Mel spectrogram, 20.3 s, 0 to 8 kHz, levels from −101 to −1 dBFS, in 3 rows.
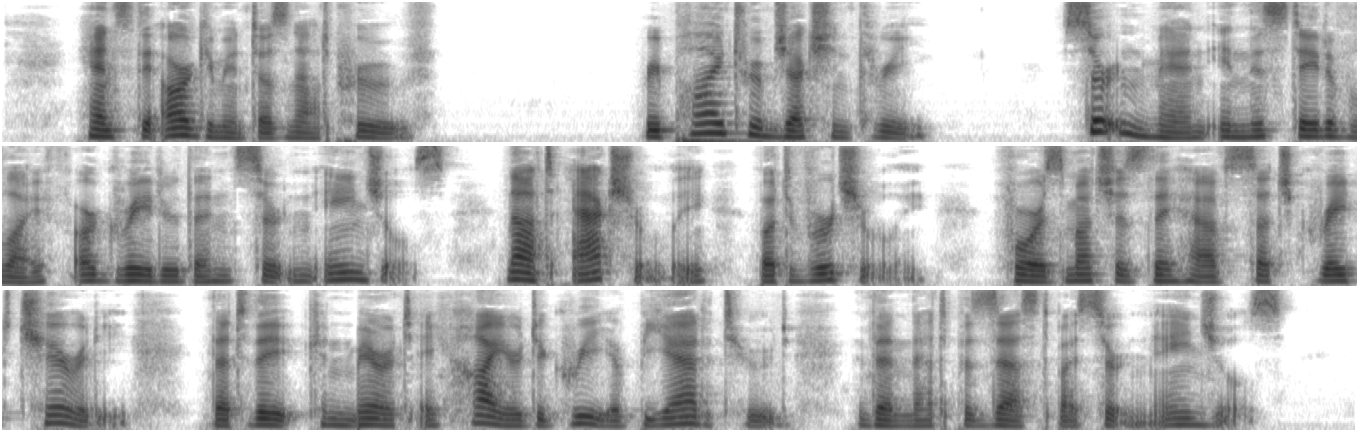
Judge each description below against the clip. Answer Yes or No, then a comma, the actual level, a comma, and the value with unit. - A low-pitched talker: Yes, low, 125 Hz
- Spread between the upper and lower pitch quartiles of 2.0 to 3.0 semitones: Yes, average, 2.7 semitones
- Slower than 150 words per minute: Yes, average, 140 wpm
